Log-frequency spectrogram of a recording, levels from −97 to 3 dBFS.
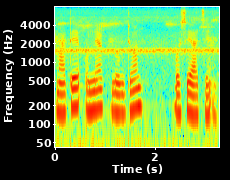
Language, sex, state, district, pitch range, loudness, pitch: Bengali, female, Assam, Hailakandi, 150-180 Hz, -14 LUFS, 160 Hz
